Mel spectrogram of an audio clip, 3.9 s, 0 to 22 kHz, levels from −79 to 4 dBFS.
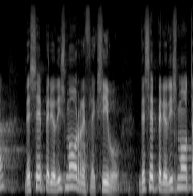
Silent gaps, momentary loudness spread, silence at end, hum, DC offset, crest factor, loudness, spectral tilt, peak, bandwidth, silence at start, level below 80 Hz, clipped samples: none; 9 LU; 0 s; none; under 0.1%; 18 dB; -21 LUFS; -4.5 dB/octave; -4 dBFS; 19 kHz; 0 s; -80 dBFS; under 0.1%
